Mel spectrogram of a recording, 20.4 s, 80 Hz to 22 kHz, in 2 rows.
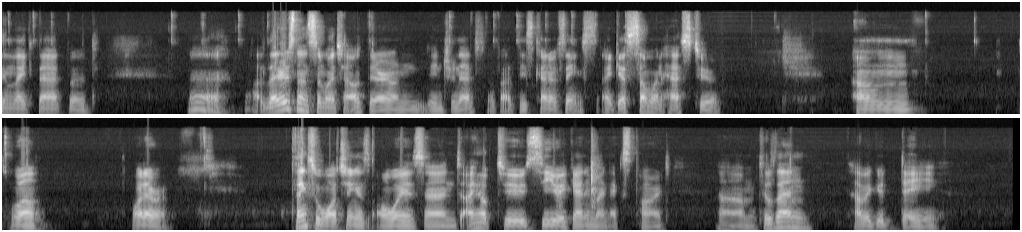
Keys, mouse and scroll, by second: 4.9 Tab, 5.5 Tab, 8.9 middle click.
